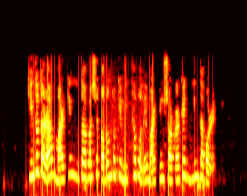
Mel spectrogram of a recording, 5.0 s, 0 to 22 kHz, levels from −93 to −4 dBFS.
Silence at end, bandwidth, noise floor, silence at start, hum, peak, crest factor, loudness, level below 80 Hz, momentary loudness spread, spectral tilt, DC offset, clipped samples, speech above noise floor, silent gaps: 0.65 s; 8.2 kHz; -81 dBFS; 0.55 s; none; -2 dBFS; 18 dB; -18 LUFS; -54 dBFS; 10 LU; -3.5 dB/octave; under 0.1%; under 0.1%; 63 dB; none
